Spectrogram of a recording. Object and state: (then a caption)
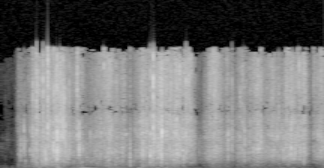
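Crumpled notebook paper. A thin white lined notebook page with a ragged spiral-torn edge is squeezed and crinkled in the hands, worked by fingertips with long pink nails. After a brief silence, dense, bright, crackly crinkling rises in uneven bursts with a few dull low thumps, dipping once before continuing.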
